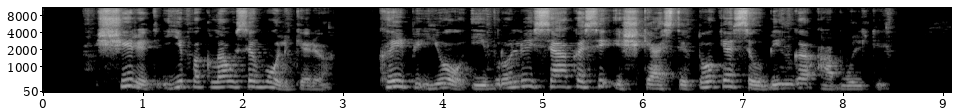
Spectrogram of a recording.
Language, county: Lithuanian, Utena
